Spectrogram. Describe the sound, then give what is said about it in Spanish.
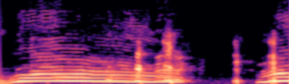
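A female cat named Nina, in heat, yowls in a long, drawn-out, wavering wail, breaks into a few short choppy cries, then starts another rising howl, in an empty, echoing living room. Loud, with no other sounds around it. “Cuando quito los audífonos, escucho a la gata estúpida esta y yo, cabrona.”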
